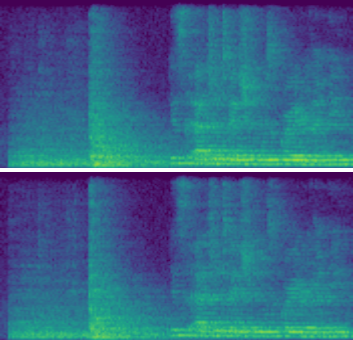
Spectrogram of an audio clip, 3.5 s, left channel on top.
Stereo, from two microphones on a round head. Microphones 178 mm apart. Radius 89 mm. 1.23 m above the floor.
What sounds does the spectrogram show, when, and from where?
0.1 s a sliding door: 35° right (ahead or behind), 0.6 m
1.7 s a woman speaking: 80° left, 1.5 m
